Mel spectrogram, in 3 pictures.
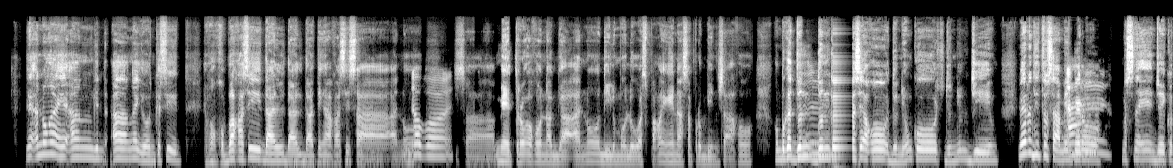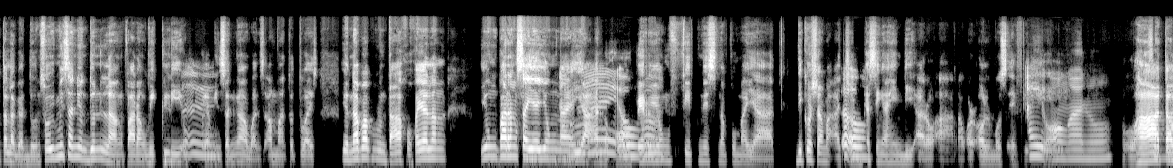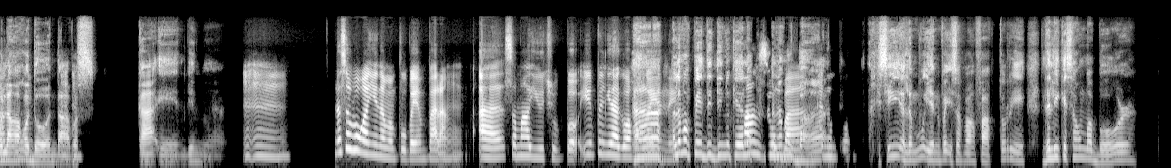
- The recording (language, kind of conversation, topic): Filipino, unstructured, Bakit may mga taong mas madaling pumayat kaysa sa iba?
- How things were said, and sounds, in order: static; wind; distorted speech; tapping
